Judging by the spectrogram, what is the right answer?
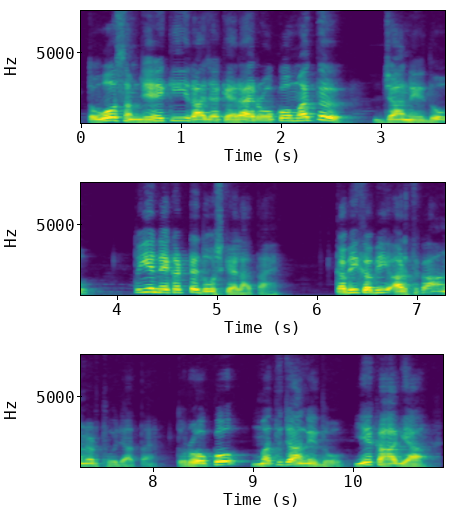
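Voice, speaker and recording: A middle-aged man teaching poetry, patiently explaining and slowly repeating example lines word by word. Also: a little high, mellow, muffled recording. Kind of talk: explanatory lesson.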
